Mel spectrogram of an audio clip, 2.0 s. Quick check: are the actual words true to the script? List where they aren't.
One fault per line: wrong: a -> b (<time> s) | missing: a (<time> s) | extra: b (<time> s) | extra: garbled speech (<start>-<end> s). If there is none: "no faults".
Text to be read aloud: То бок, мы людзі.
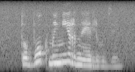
extra: мірныя (1.0 s)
